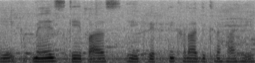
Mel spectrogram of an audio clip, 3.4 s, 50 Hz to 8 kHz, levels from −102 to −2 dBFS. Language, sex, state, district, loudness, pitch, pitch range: Hindi, female, Uttar Pradesh, Etah, -16 LUFS, 140 Hz, 135-145 Hz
